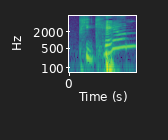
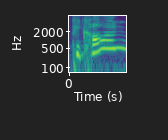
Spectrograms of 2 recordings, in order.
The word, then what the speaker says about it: pecan: now I went to the pecan pecan depending on how you pronounce it flea market and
